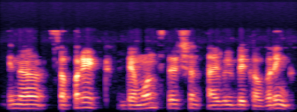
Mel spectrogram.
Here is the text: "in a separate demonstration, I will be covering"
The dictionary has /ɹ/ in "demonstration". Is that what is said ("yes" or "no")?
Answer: yes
